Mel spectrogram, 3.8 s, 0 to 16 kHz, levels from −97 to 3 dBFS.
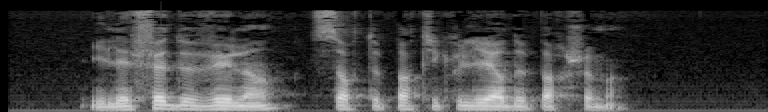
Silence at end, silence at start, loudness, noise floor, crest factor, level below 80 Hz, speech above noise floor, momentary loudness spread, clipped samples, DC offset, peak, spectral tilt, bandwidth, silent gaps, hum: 0.75 s; 0.45 s; -17 LUFS; -58 dBFS; 18 dB; -42 dBFS; 41 dB; 10 LU; under 0.1%; under 0.1%; 0 dBFS; -6.5 dB/octave; 11.5 kHz; none; none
